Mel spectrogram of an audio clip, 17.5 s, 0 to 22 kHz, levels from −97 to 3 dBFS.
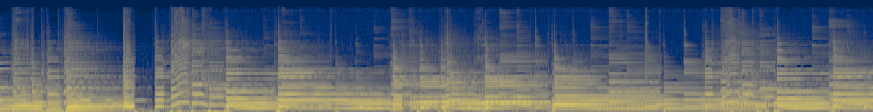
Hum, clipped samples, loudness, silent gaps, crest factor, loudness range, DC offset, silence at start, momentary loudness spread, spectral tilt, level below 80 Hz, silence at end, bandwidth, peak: none; under 0.1%; -20 LUFS; none; 16 dB; 3 LU; under 0.1%; 0 s; 7 LU; -9 dB/octave; -36 dBFS; 0 s; 11 kHz; -4 dBFS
